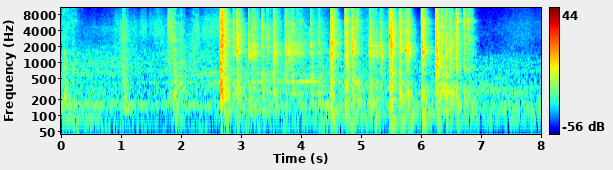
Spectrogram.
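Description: A rapid, irregular run of sharp clicks and knocks, starting about two and a half seconds in and lasting about four seconds, like objects being handled.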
